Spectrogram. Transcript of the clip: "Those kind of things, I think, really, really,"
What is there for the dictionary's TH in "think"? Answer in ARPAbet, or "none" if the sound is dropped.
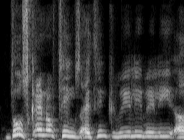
T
